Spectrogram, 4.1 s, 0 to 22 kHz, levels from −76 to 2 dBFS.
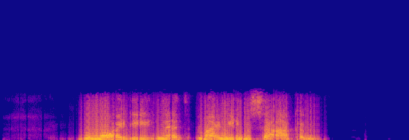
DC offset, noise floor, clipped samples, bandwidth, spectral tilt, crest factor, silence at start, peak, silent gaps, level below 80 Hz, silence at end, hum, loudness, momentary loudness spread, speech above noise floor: under 0.1%; -65 dBFS; under 0.1%; 8 kHz; -5.5 dB/octave; 14 dB; 0.8 s; -2 dBFS; none; -42 dBFS; 0.9 s; none; -15 LUFS; 9 LU; 50 dB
